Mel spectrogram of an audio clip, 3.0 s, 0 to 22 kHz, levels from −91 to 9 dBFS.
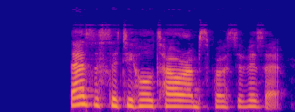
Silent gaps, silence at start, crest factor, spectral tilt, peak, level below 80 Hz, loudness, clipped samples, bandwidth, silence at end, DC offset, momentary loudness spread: none; 0.7 s; 18 dB; -5.5 dB/octave; -2 dBFS; -66 dBFS; -19 LUFS; under 0.1%; 9 kHz; 0.2 s; under 0.1%; 10 LU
